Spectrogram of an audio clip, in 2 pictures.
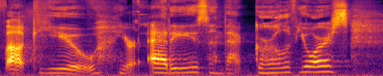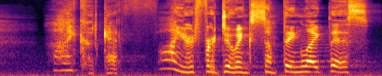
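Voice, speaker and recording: An actress playing a hard-nosed, defensive woman who works at a pleasure club in a video game, curt and husky. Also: fairly high pitch, slow. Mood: irritated, grudging. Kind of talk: naturalistic video game acting.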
